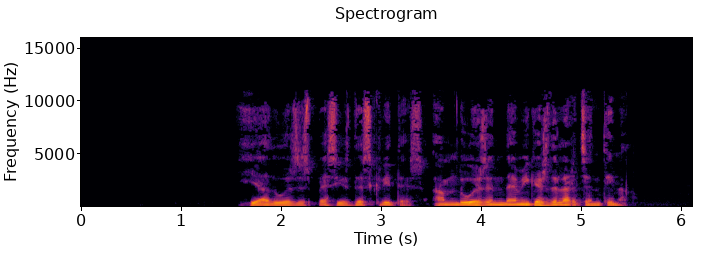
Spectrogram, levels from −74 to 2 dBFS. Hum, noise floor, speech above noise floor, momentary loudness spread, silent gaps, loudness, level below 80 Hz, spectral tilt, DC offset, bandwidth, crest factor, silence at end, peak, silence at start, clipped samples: none; -76 dBFS; 53 dB; 9 LU; none; -24 LUFS; -48 dBFS; -6 dB/octave; under 0.1%; 11.5 kHz; 18 dB; 0.65 s; -6 dBFS; 1.6 s; under 0.1%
